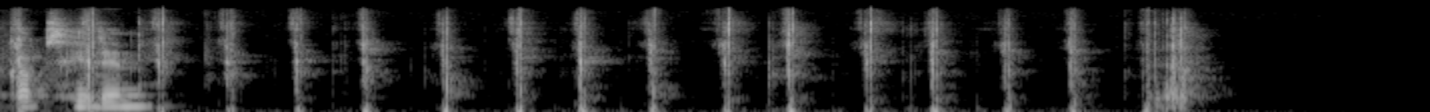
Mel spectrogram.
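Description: Playing cards flick and tap in a steady rhythm.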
